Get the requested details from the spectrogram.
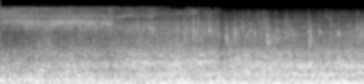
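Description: Wind rushes past in loud gusts.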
